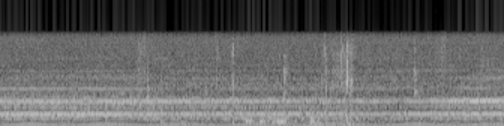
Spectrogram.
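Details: Refrigerator emitting a steady, thin, siren-like whine with faint ticks and fan hiss, lasting about two minutes; owner considers it abnormal, cause unclear; the ventilation fan starts up afterward.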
